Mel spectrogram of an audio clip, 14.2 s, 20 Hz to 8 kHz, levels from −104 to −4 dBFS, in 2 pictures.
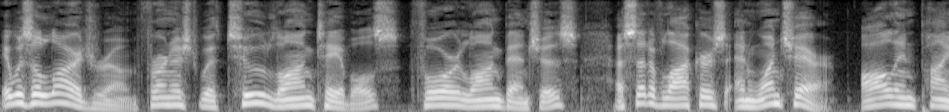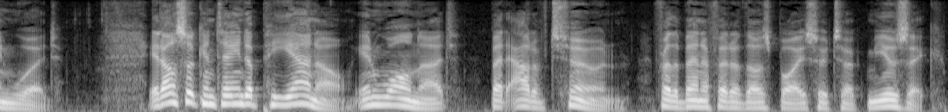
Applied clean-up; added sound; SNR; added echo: none; none; none; none.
